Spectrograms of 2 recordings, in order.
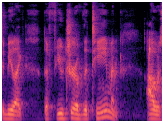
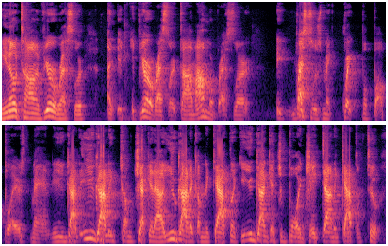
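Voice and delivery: lightly imitated coach, pushy and louder; recruiting pitch; 5 dB louder than usual. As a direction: press him like an eager recruiter. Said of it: "gives Tom a recruiting pitch".

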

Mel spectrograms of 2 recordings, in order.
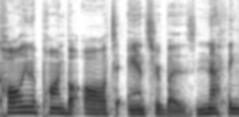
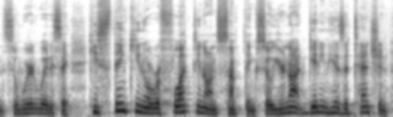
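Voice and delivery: usual speaking voice

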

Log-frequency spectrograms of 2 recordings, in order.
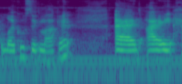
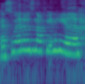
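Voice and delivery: flustered excuse; 9 semitones higher than usual. Retold or imitated. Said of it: "I was just kind of the girl".

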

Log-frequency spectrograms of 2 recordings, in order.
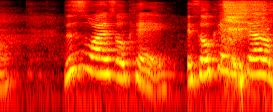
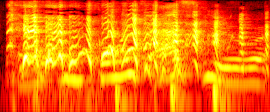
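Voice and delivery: laughing exasperation; 15 dB louder, much slower than usual. Real, not acted. Mock outrage at friend's opinion.

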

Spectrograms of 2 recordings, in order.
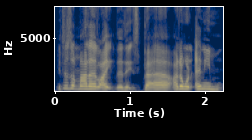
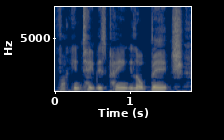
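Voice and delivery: imitated rage, muttered much softer under the breath; mock rage; 13 dB quieter than usual. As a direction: grumble the insults at the model, much softer. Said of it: "and just rage through it".

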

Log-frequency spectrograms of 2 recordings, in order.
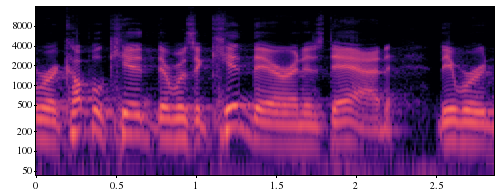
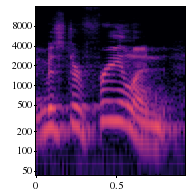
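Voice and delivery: put-on kid calling out; 9 semitones higher than usual. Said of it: "this kid was like".

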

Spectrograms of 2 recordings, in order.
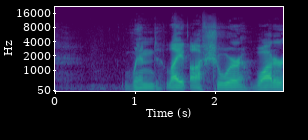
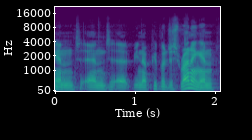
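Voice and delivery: normal talking voice

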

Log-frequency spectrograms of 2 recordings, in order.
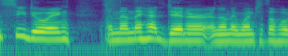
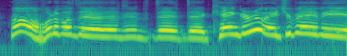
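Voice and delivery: imitating co-host; 6 semitones higher, 4 dB louder than usual. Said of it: "She's like".

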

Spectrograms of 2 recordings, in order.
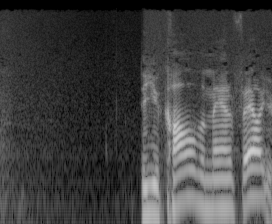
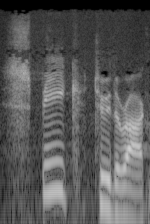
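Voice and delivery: "Speak to the rock." slow, stress landing on "Speak"; emphasized slowly; slower than usual. Shown as a demonstration. Pastor recalling the emphasized command, slow and stressed. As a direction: drag out "Speak" deliberately. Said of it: "pause there and emphasize that".

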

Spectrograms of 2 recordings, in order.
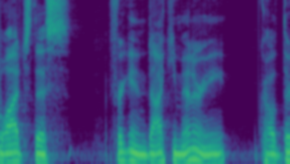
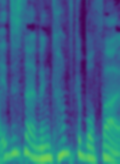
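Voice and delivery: ordinary talk

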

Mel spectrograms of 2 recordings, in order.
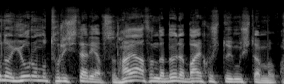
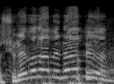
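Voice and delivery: high-pitched call; 11 semitones higher than usual. Acted. Calls out to the lion.

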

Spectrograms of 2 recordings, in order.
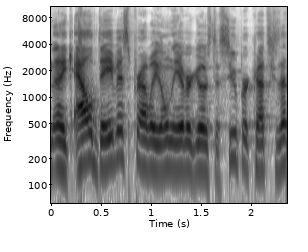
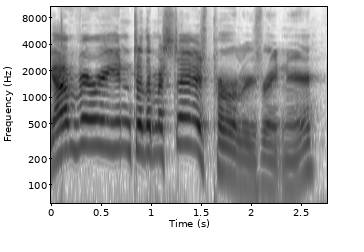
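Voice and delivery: Robert Kraft impression; 7 semitones higher than usual. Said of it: "this is my best Robert Kraft impression".

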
